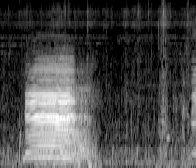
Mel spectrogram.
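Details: Tame cattle roaming a village in Indonesia in search of grass: one single moo of about one second, rich in stacked harmonics, steady then fading, with a quiet rural background afterwards.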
